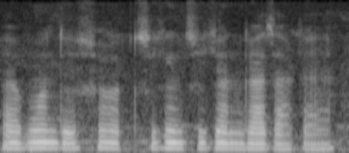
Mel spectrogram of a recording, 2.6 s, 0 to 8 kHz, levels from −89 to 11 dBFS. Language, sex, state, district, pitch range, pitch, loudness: Chakma, male, Tripura, West Tripura, 100-110 Hz, 105 Hz, -17 LUFS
